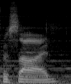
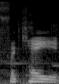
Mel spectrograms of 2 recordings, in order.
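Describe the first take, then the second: First: The word is pronounced the standard way. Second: The word is pronounced the way it is spelled. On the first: The speaker calls it right. "instead of facade" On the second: The speaker calls it wrong. "I called it facade because that's the way it's fucking spelled"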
